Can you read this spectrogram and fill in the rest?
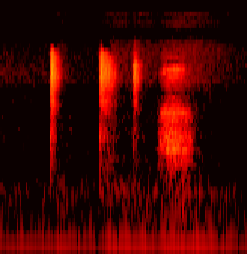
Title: stifled sneezes (f)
